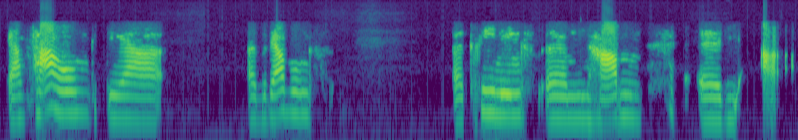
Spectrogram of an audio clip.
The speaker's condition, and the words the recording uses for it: Stuttering. Und das ist eigentlich immer irgendwie präsent, das Stottern, ja.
